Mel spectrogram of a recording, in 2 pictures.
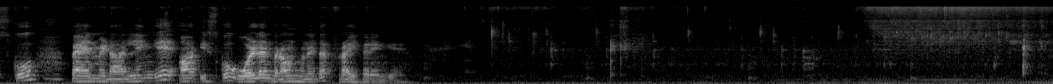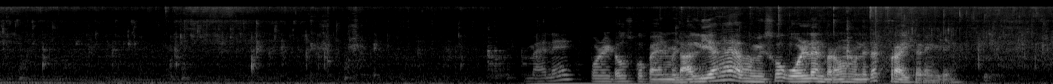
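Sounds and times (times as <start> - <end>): loud sizzling hiss: 8.6 - 13.8, 16.5 - 21.0.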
